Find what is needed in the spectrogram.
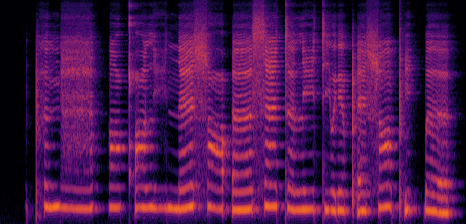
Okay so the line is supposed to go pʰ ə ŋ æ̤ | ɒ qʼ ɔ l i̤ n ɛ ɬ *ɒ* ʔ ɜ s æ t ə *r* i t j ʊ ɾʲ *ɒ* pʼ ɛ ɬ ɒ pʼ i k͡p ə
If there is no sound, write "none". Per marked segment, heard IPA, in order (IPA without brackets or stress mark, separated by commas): ɑ, l, ʌ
